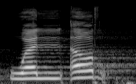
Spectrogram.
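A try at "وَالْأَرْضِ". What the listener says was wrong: ro-nya tebal. A-nya jangan sampai ardi gitu. A-nya ikut jadi kayak mau bilang o, tebal. A, a, ya buka. Pakai sisi lidah.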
